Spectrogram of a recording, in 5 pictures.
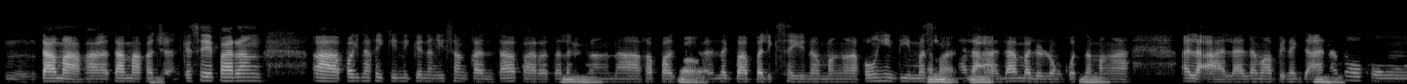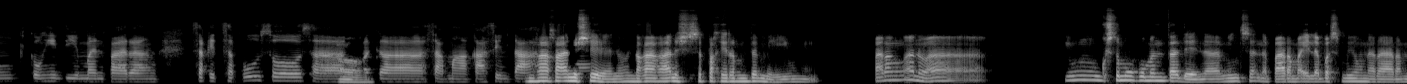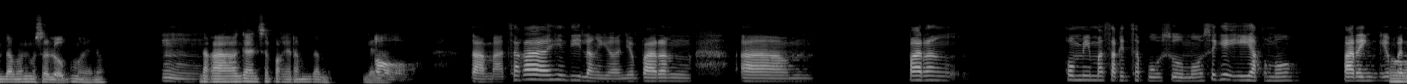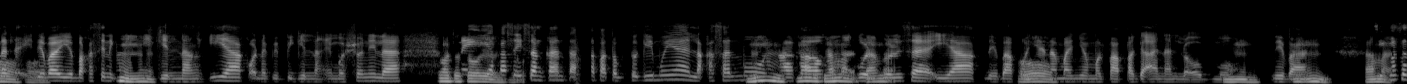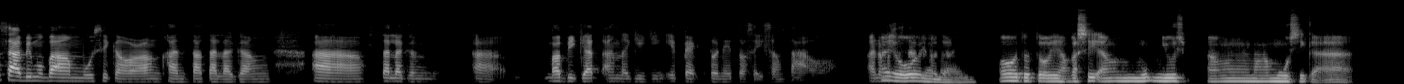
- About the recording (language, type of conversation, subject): Filipino, unstructured, Ano ang paborito mong kanta, at bakit mo ito gusto?
- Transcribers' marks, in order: other background noise; "Parang" said as "paring"; tapping; other noise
